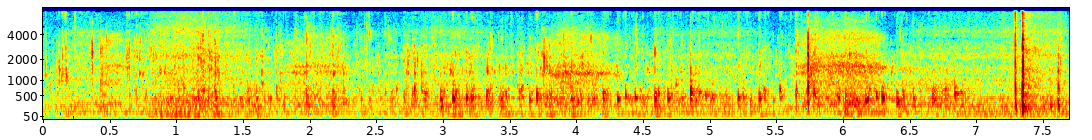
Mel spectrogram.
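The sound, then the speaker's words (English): Water pours steadily into a glass for several seconds, a continuous splashing gurgle that shifts slightly in pitch, ending with a faint clink. “And then you take about 4 parts water.”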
